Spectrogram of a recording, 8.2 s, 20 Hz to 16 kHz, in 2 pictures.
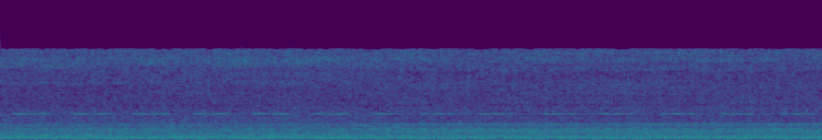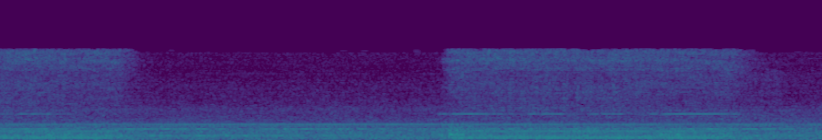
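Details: Fractional CO2 laser treating moderate facial photoaging in a 67-year-old non-smoking woman, passing over the upper lip and lower face: steady machine hum with a sustained electronic tone that cuts out and resumes as the device fires.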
